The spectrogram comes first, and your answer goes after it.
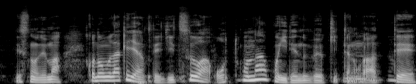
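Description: The pace is very fast, with very wide pitch swings. The sound is dry and close, with no echo. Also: man. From Hyogo, Kansai (Tamba-Sasayama). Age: 40s. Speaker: medical professor, geneticist. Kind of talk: radio interview.

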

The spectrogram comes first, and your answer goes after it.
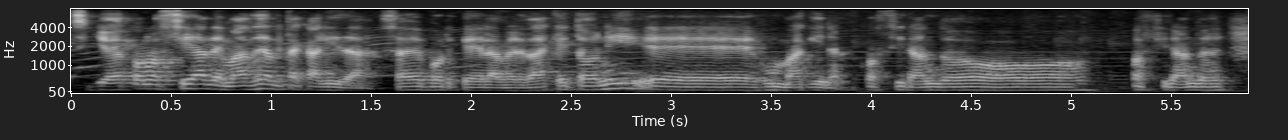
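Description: With noticeable background noise behind him, a man with a medium pitch talks at a fairly quick pace with hardly any pauses and very even loudness. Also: ordinary pitch variation. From Spain. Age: 40s. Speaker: rock musician and pharmacist. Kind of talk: interview. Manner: halting.

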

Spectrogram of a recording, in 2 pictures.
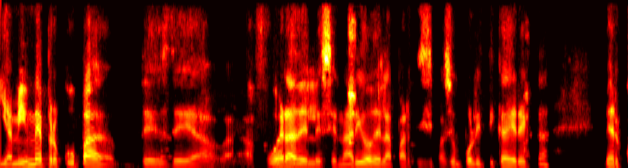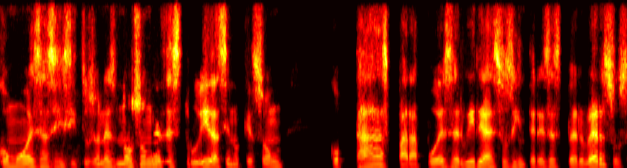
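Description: At a moderate pace, the voice makes very wide pitch swings, captured in a very clean, dry, close recording with no echo and a silent background. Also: man, fairly high pitch for a man. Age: 50s. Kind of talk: interview.

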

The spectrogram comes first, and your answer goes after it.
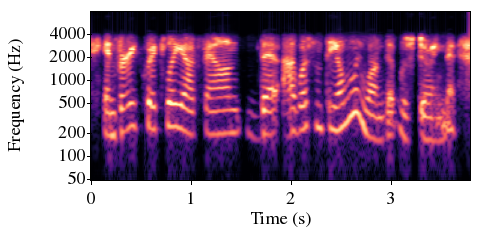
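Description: A woman with a Texan accent speaks at a fairly quick pace in a medium pitch. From South Texas. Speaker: nonprofit founder. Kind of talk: interview.

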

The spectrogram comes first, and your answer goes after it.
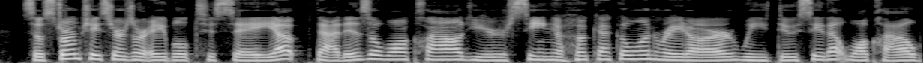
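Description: In an ordinary speaking voice, a woman talks at a fairly quick pace with a fairly low pitch and fairly even intonation over a quiet background. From Oklahoma. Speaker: storm chaser. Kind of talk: interview. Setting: studio.

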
